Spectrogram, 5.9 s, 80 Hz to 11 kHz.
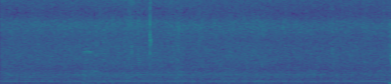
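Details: On 17 February 2020 honey bees finally fly out to the sun after two months of winter; a steady, deep hum of countless wings, with a brief faint click partway and a bump at the close.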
